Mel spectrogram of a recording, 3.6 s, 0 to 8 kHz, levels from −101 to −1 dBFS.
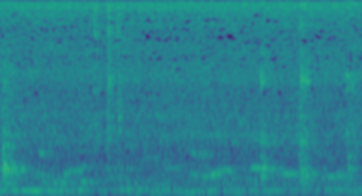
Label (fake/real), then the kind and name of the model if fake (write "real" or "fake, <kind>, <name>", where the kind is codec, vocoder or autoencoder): real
